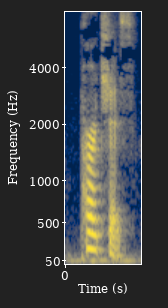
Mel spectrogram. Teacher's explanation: it's actually pronounced purchase purchase with the emphasis on per · Purchase with the emphasis on per. Purchase. If you prefer the British pronunciation, then remember to drop the R.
